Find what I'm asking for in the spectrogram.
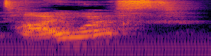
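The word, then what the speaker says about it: Ti West: Is it Ty West? – I believe that's how you would pronounce it.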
